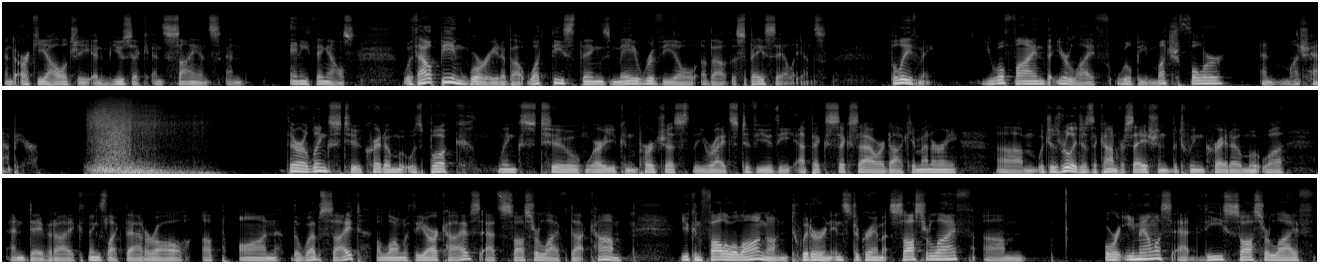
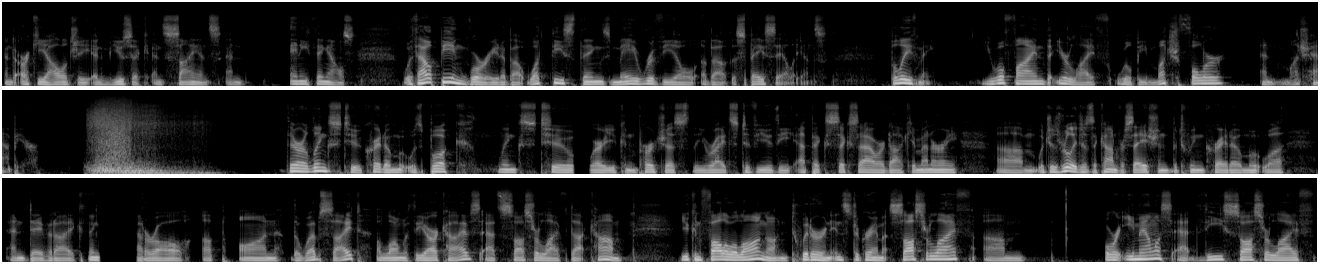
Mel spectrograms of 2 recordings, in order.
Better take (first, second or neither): first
